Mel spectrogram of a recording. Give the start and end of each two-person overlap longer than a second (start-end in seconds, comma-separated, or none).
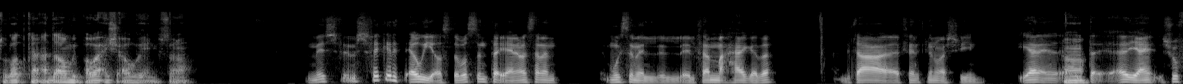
none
